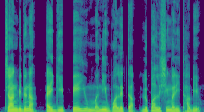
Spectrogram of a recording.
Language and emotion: Manipuri, neutral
